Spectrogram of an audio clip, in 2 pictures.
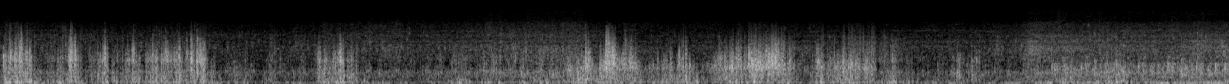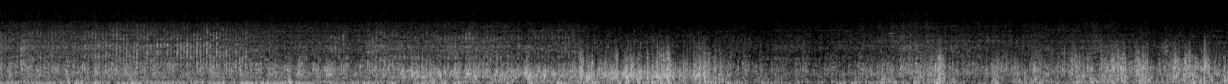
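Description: Choppy water laps against a boat's hull.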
